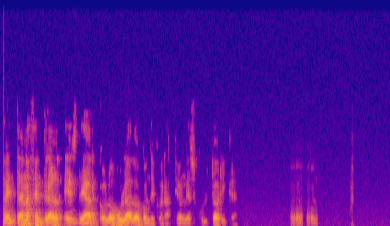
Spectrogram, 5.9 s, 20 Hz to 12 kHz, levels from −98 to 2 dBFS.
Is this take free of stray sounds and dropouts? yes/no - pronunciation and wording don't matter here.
no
